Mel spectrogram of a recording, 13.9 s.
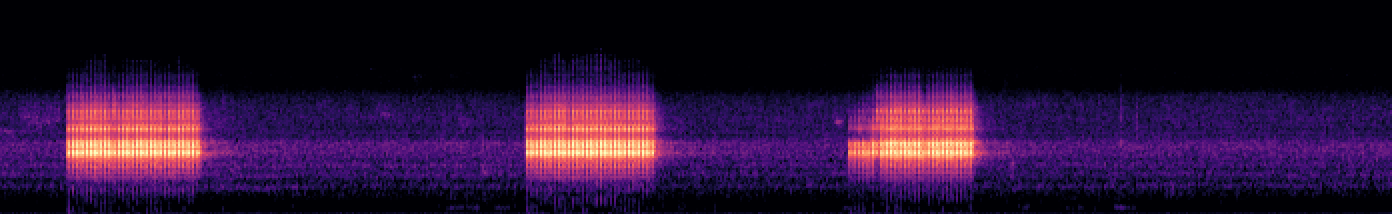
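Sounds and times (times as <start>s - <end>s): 
lesser spotted woodpecker drumming in short rapid tapping rolls: 0.6s - 2.3s, 5.2s - 6.8s, 8.4s - 10.2s.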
